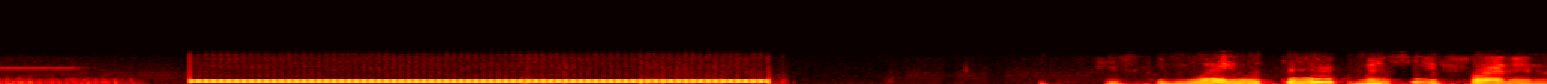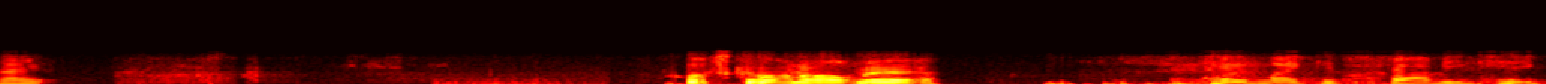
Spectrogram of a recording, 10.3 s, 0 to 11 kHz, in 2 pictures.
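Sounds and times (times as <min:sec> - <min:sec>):
telephone dial tone while a call is placed: 0:00.6 - 0:02.6
speech: 0:03.7 - 0:05.4, 0:07.4 - 0:08.4, 0:09.2 - 0:10.3.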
